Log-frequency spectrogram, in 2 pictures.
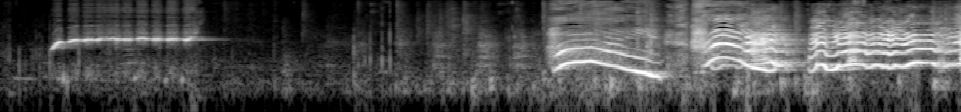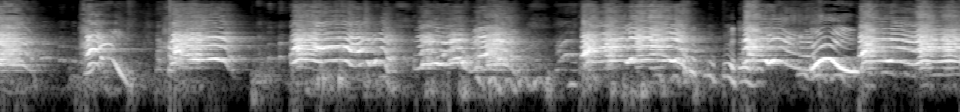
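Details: Female Siberian Husky excitedly greeting her owners on their return from a trip, giving a long run of warbling, yodel-like howls and whines that rise and fall in pitch, after a brief steady whistle-like tone at the start.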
